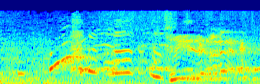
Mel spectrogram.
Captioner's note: sobbing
